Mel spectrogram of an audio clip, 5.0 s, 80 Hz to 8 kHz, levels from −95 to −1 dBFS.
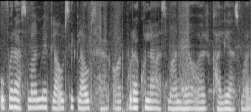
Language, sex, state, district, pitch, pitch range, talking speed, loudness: Hindi, female, Goa, North and South Goa, 185 Hz, 175-205 Hz, 190 wpm, -17 LUFS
